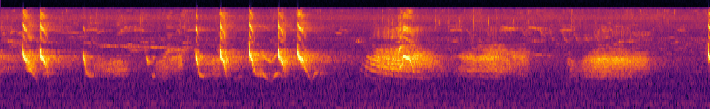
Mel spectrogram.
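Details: Tangará sequence of sharp downslurred chips repeated roughly every third of a second, then three soft, rounded warbled notes spaced about a second apart.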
